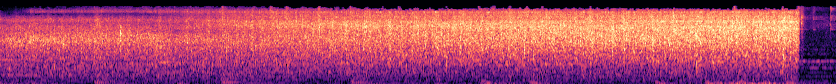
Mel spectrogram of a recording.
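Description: Rushing, splashing water of a small waterfall cascading down a rock face, a steady even hiss that grows a little louder toward the end, with occasional low rumbles underneath.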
